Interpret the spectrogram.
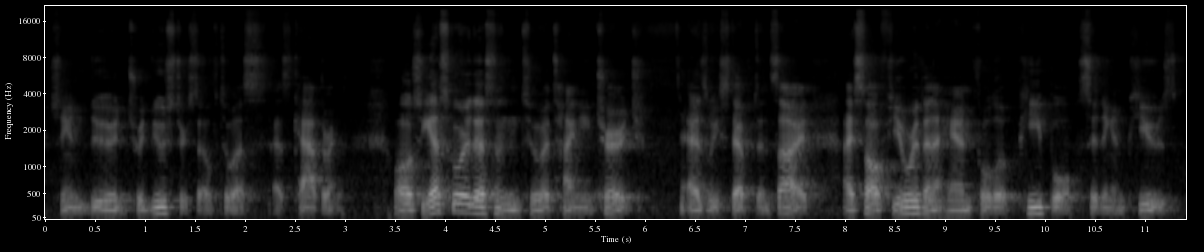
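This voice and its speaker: This deep-voiced YouTuber reads from a book at normal speed, keeping a steady rhythm though he trips over lines and fixes them as he goes. The room has a noticeable echo, and he follows the reading with some casual commentary.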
